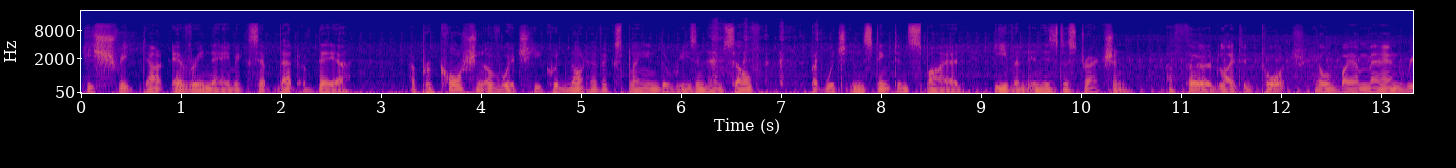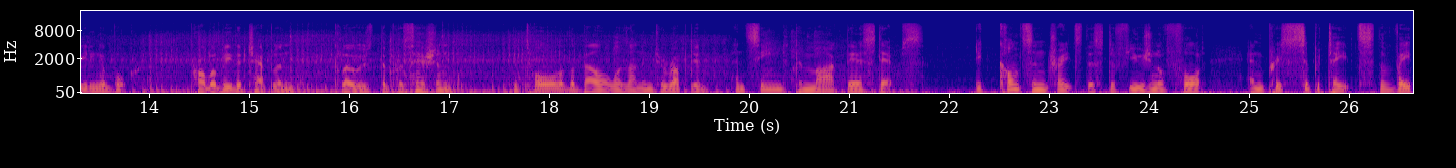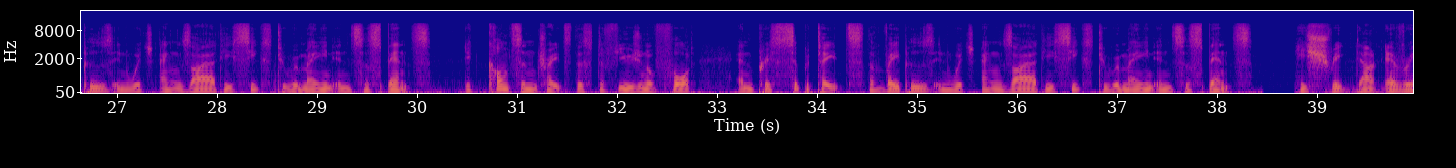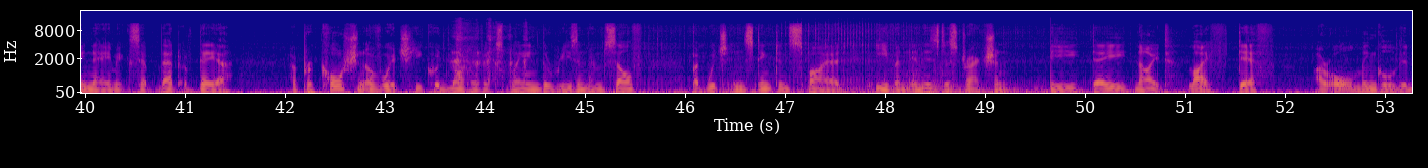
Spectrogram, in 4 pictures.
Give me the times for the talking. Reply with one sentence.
The talking can be heard from 0.1 to 53.2 s.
